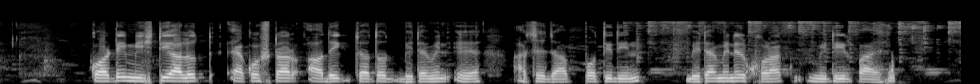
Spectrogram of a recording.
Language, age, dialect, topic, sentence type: Bengali, 18-24, Rajbangshi, agriculture, statement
